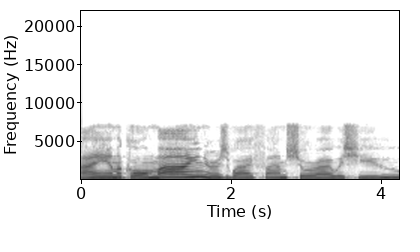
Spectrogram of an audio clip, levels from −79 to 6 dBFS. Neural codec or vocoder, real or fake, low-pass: codec, 16 kHz, 16 kbps, FunCodec, trained on LibriTTS, 50 frames a second; fake; 7.2 kHz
